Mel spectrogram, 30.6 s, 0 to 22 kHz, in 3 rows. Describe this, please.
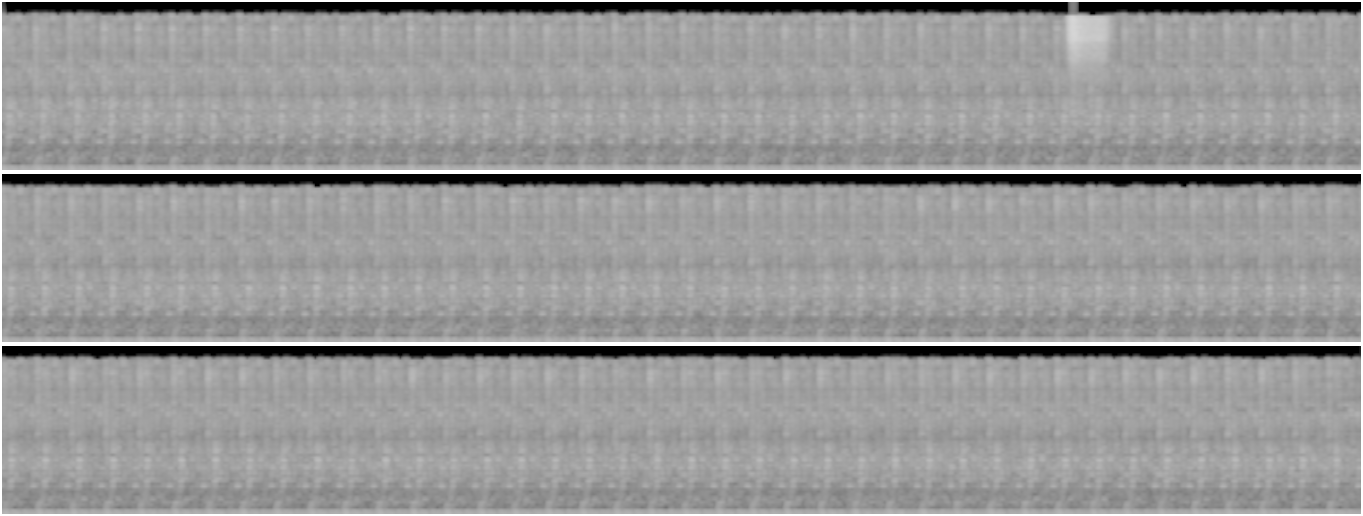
old red London bus (Routemaster) engine idling
Approximately 50 year old London Routemaster (closed-platform type, reg: VLT 259) with engine idling on quiet suburban road in SE London.
Occasion passing cars in background. To my ear, this diesel engine sounds very well tuned. This has been trimmed to loop. Close your eyes and breathe in those imaginary particulates!
double-decker, sixties, red-bus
